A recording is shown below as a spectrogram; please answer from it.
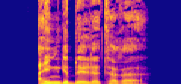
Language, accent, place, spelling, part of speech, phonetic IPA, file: German, Germany, Berlin, eingebildetere, adjective, [ˈaɪ̯nɡəˌbɪldətəʁə], De-eingebildetere.ogg
- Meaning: inflection of eingebildet: 1. strong/mixed nominative/accusative feminine singular comparative degree 2. strong nominative/accusative plural comparative degree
